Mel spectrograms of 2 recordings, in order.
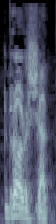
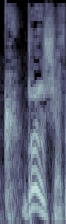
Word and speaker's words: Rorschach: Rorschach. ¿Cómo, yes, ¿cómo se dice? – Rorschach. – Rorschach.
